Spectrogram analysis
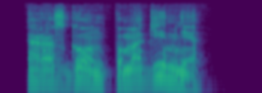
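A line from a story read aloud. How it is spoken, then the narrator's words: Shouting back. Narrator (Russian): Он закричал в ответ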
